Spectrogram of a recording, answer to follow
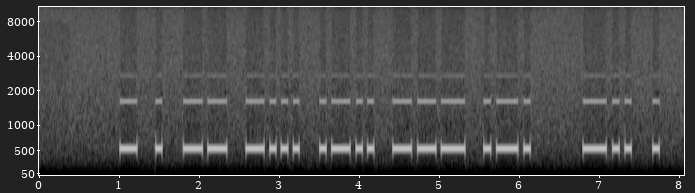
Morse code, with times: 1.0-6.1 TEMBLOR
6.8-7.7 DE

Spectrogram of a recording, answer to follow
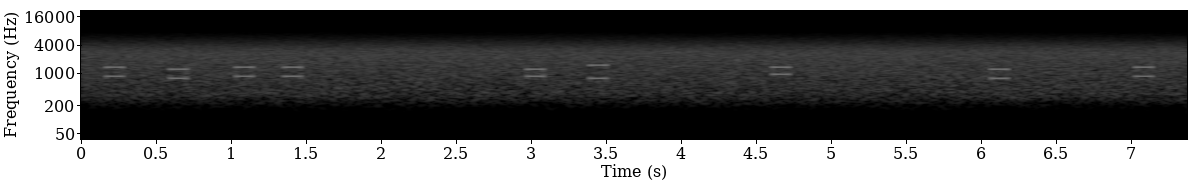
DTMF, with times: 0.2-1.5 8488
3.0-3.5 76
4.6-4.7 0
6.1-6.2 4
7.0-7.1 8

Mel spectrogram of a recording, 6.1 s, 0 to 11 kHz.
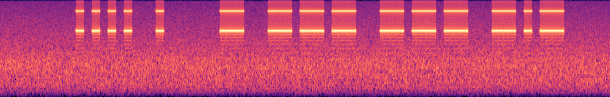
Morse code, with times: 0.8-1.6 HE
2.2-5.6 TOOK

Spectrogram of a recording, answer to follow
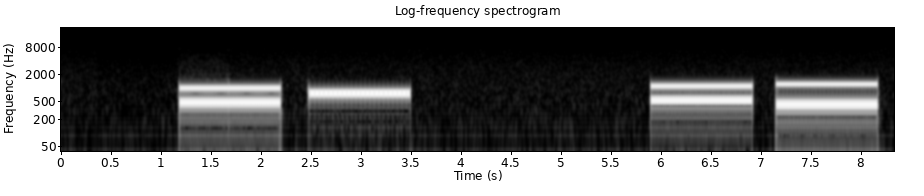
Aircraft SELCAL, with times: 1.2-3.5 EM-JK
5.9-8.2 FP-DQ

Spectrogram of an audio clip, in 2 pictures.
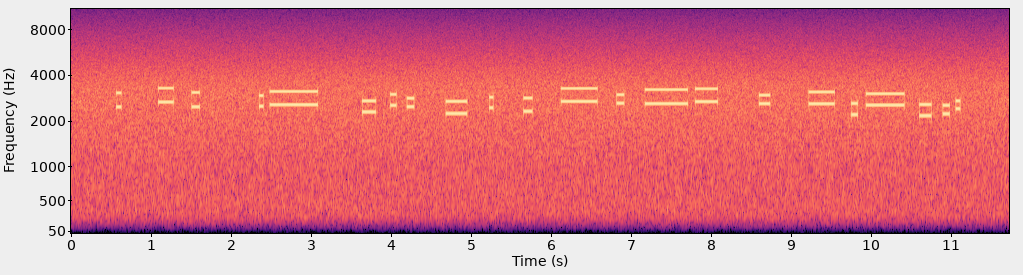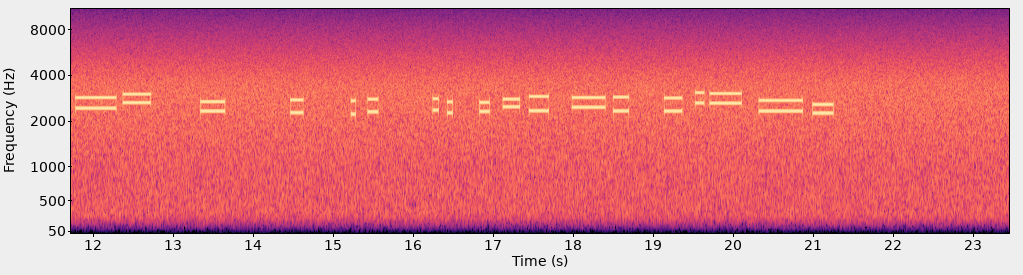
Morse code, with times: none

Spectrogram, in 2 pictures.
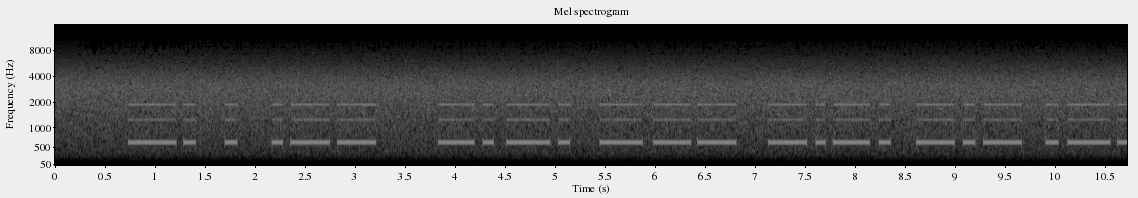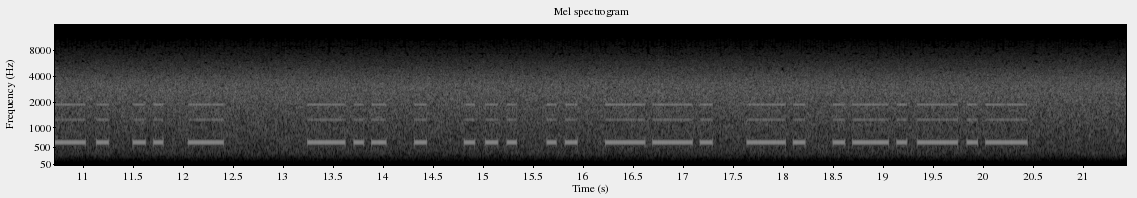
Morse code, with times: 0.7-3.2 NEW
3.8-12.4 COCKPIT
13.2-20.4 DESIGN.

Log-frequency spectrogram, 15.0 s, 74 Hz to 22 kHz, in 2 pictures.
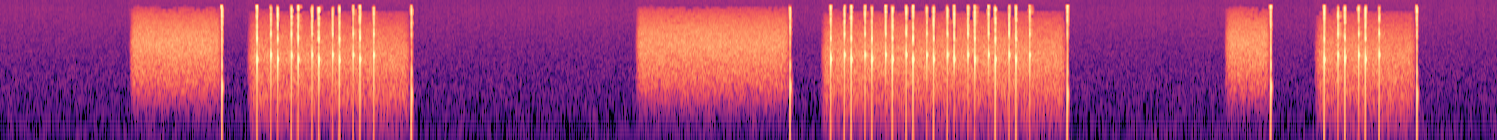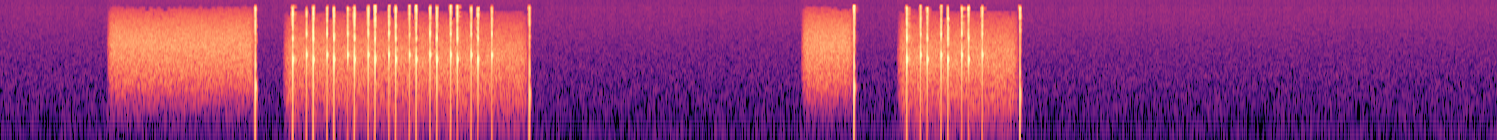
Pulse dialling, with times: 0.6-2.1 6
3.2-5.3 0
6.1-7.1 3
8.0-10.1 0
11.5-12.6 4

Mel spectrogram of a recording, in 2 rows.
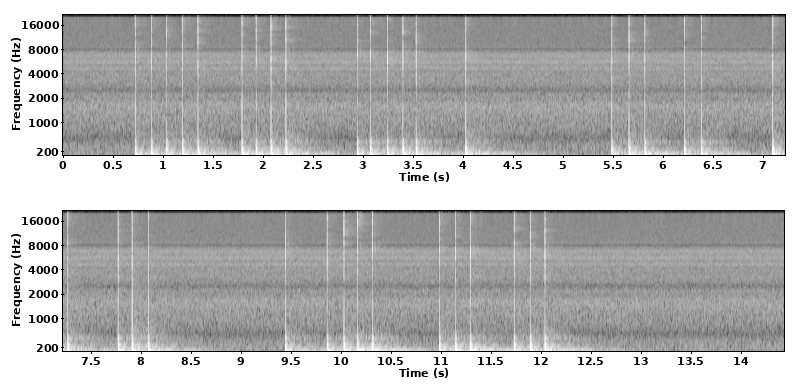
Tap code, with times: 0.7-4.1 YV
5.5-8.1 MH
9.4-12.1 DN

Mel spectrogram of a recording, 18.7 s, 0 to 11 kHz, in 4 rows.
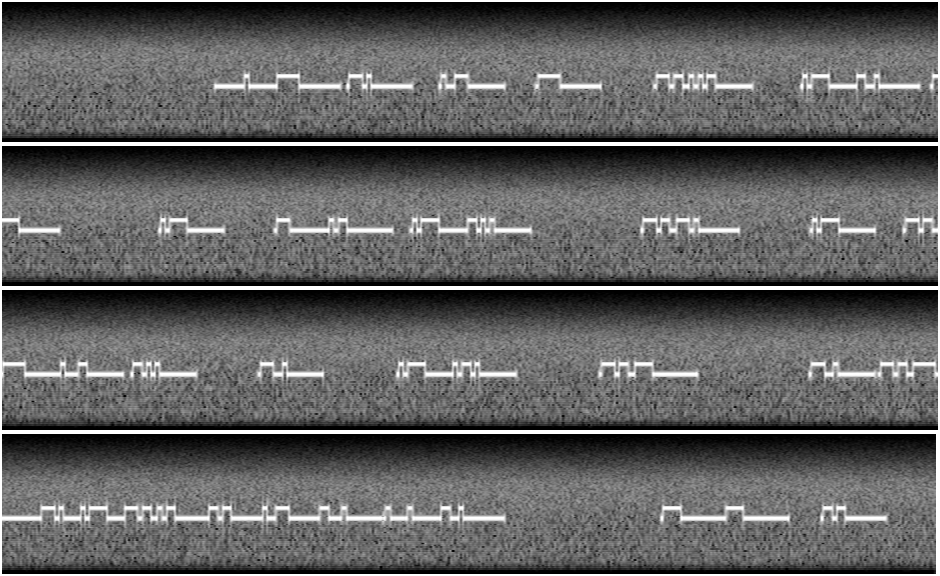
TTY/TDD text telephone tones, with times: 1.4-2.8 THAT
3.4-7.2 SEPTEMBER
8.1-8.9 HE
9.4-11.8 TURNED
12.5-13.6 ON
13.9-14.6 THE
14.8-18.3 BLACKPOOL

